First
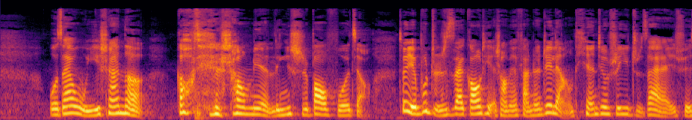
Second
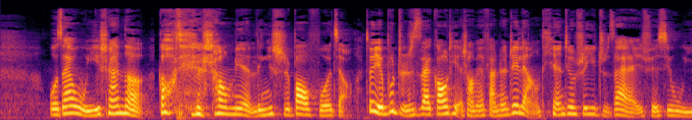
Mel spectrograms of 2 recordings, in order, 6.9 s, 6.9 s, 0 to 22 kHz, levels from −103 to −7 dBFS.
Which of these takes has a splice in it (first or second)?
second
